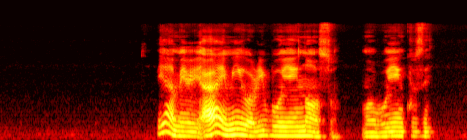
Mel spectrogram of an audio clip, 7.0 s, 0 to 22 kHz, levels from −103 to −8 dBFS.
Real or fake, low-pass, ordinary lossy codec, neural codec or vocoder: real; 10.8 kHz; none; none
